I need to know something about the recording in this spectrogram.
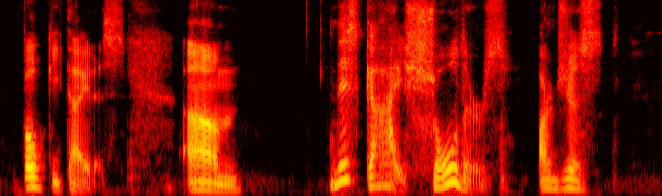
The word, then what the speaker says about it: Vokietaitis: The broadcast was saying his name wrong all night. I'm like, I don't know what pronunciation guide you guys are looking at, but Vokietaitis.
